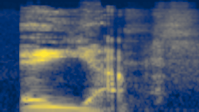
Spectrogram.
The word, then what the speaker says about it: ella: Ella okay in Spanish it's incorrect to say Ella you say Aya Aya okay uh so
